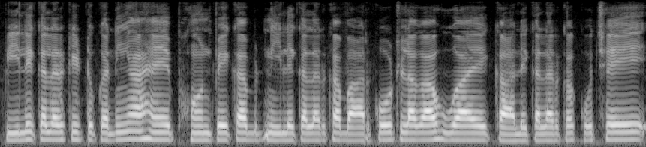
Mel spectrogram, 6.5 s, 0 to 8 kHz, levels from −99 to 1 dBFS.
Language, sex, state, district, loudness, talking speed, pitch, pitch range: Hindi, male, Madhya Pradesh, Bhopal, -16 LUFS, 185 wpm, 150 Hz, 145-155 Hz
